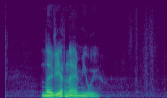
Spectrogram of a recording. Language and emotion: Russian, neutral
